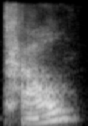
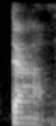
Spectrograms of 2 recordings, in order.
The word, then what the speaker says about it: Tao: I hear people pronouncing Tao, the Tao of this or that, Taoism, Taoist, and I would not hesitate to say that, well, it's actually Tao with a D sound, not a T sound.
